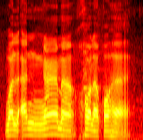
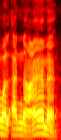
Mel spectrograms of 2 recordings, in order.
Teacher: Kemudian ain wal an'ama khalaqoha. Kalau kurang fasih baca ain, bisa saja ainnya berubah menjadi nga.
